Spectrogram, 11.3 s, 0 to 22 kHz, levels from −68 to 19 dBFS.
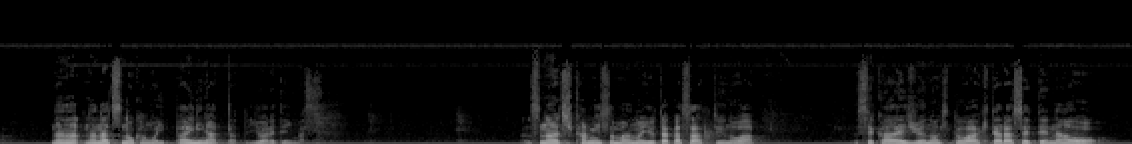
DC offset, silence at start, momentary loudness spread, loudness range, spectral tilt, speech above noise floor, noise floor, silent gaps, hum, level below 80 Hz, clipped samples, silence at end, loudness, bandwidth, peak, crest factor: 1%; 0.5 s; 12 LU; 6 LU; -6 dB/octave; 32 dB; -53 dBFS; none; none; -58 dBFS; under 0.1%; 0.3 s; -21 LUFS; 15.5 kHz; -6 dBFS; 18 dB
